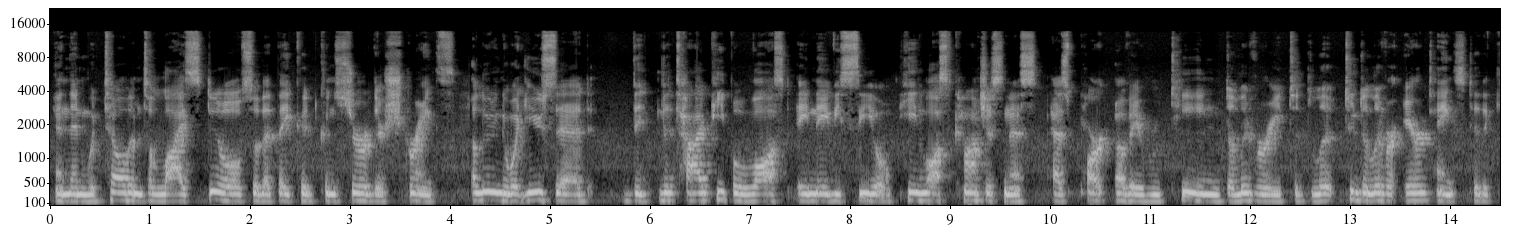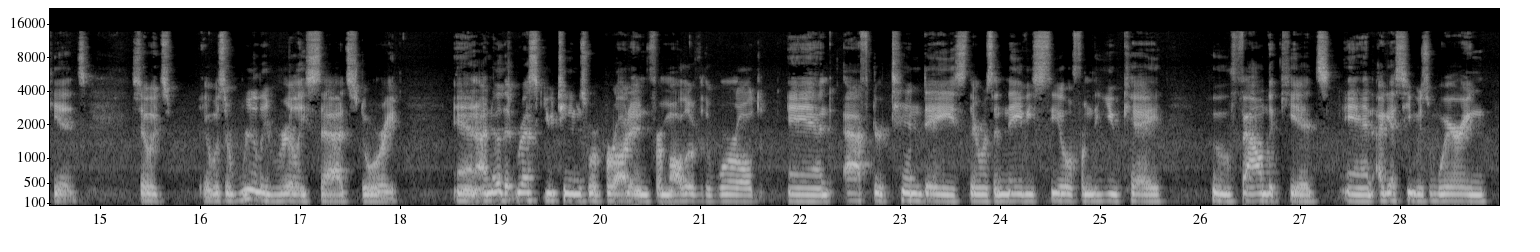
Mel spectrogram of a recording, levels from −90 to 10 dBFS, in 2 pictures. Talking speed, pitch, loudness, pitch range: 190 wpm, 140 Hz, -19 LUFS, 135-150 Hz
